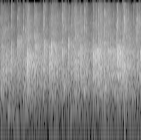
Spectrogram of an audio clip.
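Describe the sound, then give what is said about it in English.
Audience applause for members of an event team, a thick, continuous wash of many hands clapping at a steady, fairly loud level, rising slightly in the middle. “So Jennifer and Travis and Jonathan, just please give them a round of applause, they were awesome”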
